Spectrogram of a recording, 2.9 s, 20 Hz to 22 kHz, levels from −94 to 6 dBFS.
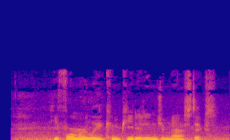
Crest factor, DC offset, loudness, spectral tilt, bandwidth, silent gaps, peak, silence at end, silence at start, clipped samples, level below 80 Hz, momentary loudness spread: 12 dB; under 0.1%; -14 LUFS; -8 dB/octave; 11.5 kHz; none; -2 dBFS; 0 s; 0.15 s; under 0.1%; -42 dBFS; 17 LU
